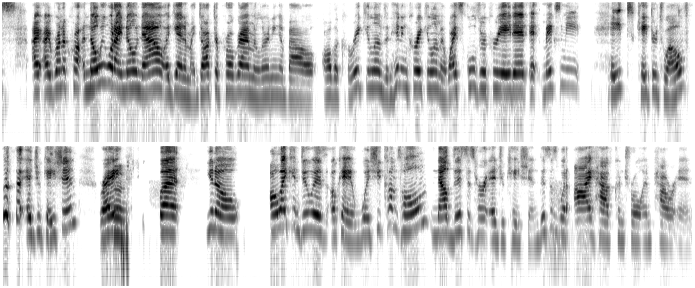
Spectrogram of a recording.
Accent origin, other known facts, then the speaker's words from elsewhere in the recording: San Francisco, California, United States; I got exposed to what it is to be Nicaragüense, right? Born and raised in San Francisco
